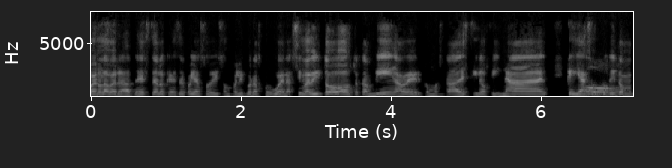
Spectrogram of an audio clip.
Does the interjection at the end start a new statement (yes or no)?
no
